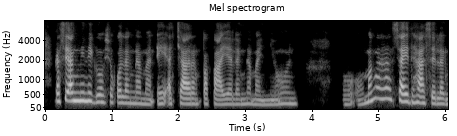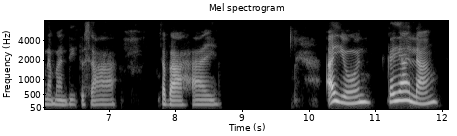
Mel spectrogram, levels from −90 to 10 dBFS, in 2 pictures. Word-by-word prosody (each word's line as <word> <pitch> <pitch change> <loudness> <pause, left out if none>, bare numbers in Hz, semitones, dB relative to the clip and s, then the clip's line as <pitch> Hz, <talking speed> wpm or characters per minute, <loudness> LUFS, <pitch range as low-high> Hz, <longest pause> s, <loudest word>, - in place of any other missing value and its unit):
Kasi 265 +1 +1
ang 285 0 +8
ninegosyo 245 -5 +2
ko 215 - -2
lang 205 -1 -5
naman, 180 -3 -6
eh, 185 - -4
atcharang 180 -1 0
papaya 175 -1 -3
lang 170 0 -9
naman 165 -4 -8
'yon, 185 +4 -8 0.7
oo. 160 0 -13
Mga 350 +7 -1
side 260 -5 +4
hustle 210 -3 0
lang 180 -2 -5
naman 155 -2 -7
dito 160 -2 -14
sa 160 +2 -8 0.7
sa 170 - -2
bahay. 155 +1 -3 1.6
Ayun, 235 - +4 0.2
kaya 295 +4 +5
lang, 210 +3 0
185 Hz, 125 wpm, -23 LUFS, 165-245 Hz, 1.6 s, ang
